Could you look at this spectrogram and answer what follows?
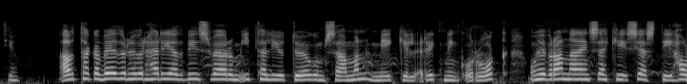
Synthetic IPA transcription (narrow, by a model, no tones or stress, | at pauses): avt̪ʰaːkavɛːðʏɾ̥ɦɛvʏɾ̥ɦɛɾjaðvɪðsvɛːɣaɾʏmiːt̪alijʏt̪œːɣʏmsaːmanmɪːcɪlrʔɪkniŋkɔɣrɔːkɔɣhɛvʏɾanːaðejnsɛhcɪsjɛst̪iɦa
